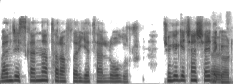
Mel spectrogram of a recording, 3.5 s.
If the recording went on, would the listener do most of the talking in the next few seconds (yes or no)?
no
